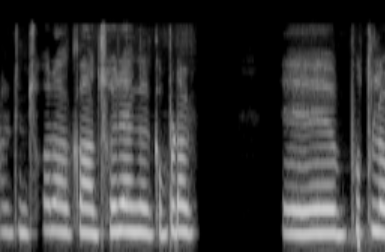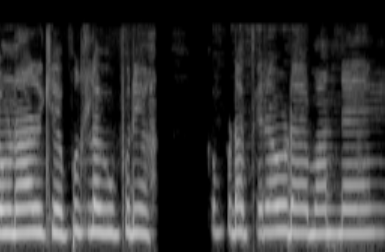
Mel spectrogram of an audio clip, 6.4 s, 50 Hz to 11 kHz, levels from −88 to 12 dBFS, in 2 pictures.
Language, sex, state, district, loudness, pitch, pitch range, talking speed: Rajasthani, male, Rajasthan, Nagaur, -15 LUFS, 315 Hz, 310-325 Hz, 150 wpm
